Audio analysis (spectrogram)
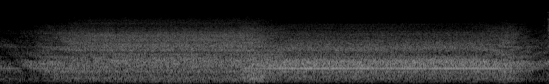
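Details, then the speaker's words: Creality Ender 5 S1 3D printer at standby: constant loud airy whoosh with a thin high tone from the stock power supply cooling fan, which screams as soon as the machine is on, unlike older quiet Creality supplies; owner plans to replace it. "in fact they didn't make any noise when the machine was at standby versus this one as soon as you turn the machine on it's screaming"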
